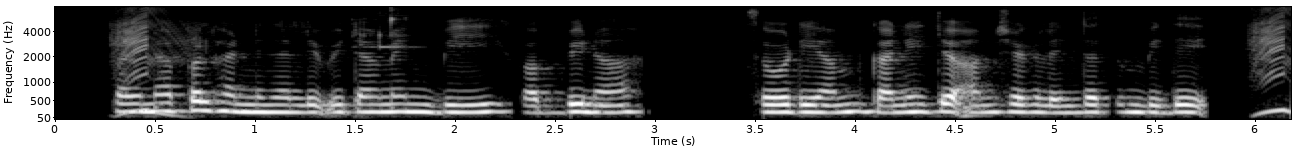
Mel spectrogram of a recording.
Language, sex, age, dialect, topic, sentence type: Kannada, female, 36-40, Mysore Kannada, agriculture, statement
